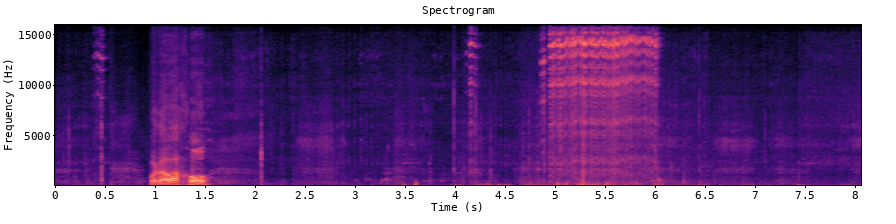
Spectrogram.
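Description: Bicycle tyres crunch and rattle over a rocky dirt trail.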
